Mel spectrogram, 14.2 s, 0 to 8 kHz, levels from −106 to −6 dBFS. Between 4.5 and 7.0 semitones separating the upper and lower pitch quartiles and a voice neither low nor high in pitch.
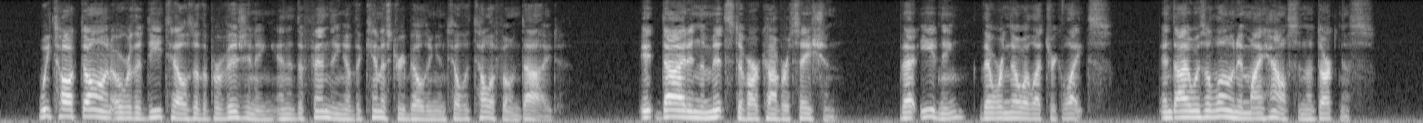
No: average, 4.8 semitones; low, 130 Hz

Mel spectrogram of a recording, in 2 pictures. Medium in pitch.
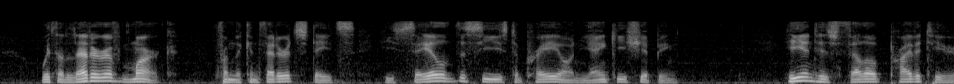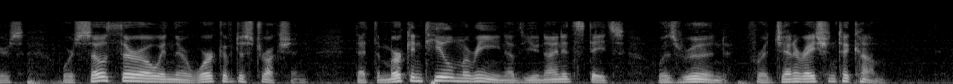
No: low, 115 Hz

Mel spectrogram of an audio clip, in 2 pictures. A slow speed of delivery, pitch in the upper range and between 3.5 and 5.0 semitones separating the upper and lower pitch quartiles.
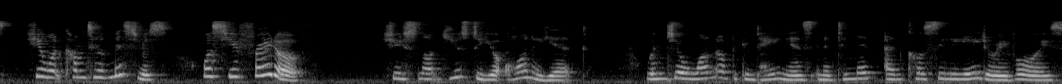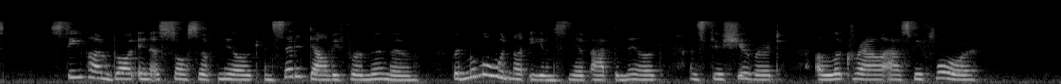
No: average, 165 wpm; high, 240 Hz; average, 4.0 semitones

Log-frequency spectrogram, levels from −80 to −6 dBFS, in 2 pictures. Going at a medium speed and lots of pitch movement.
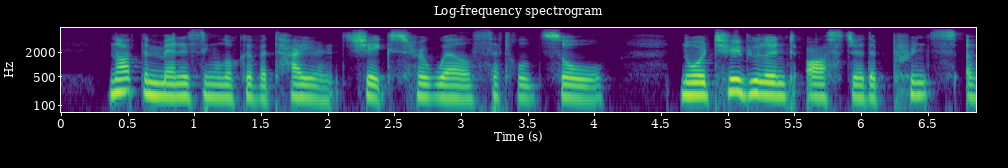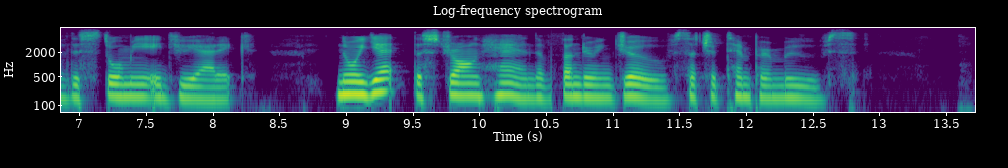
No: average, 145 wpm; narrow, 2.5 semitones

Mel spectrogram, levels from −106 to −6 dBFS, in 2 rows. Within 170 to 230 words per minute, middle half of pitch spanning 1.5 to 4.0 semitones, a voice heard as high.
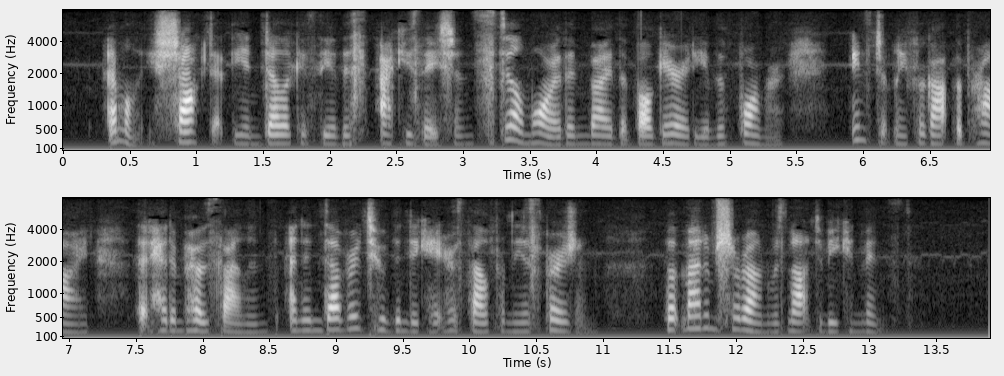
Yes: average, 175 wpm; average, 3.2 semitones; high, 195 Hz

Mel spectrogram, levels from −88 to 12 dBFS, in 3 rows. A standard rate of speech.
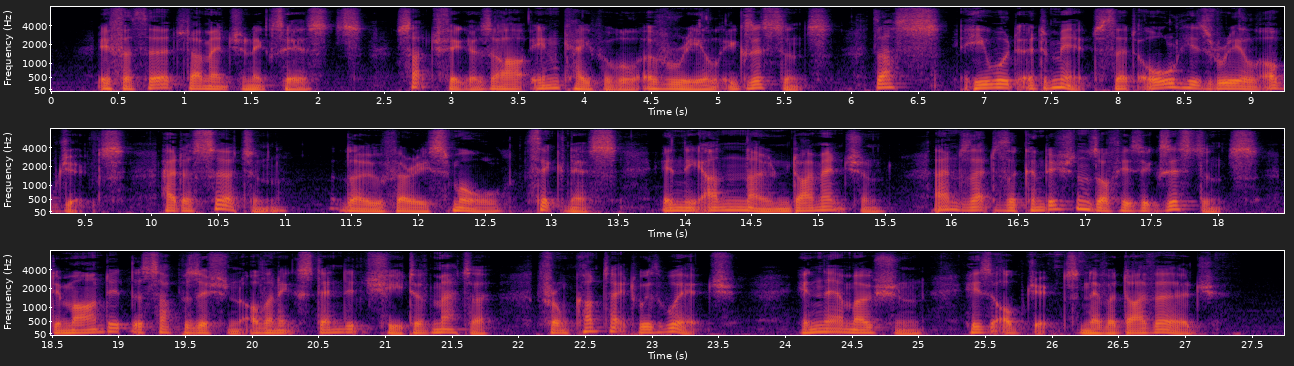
No: slow, 130 wpm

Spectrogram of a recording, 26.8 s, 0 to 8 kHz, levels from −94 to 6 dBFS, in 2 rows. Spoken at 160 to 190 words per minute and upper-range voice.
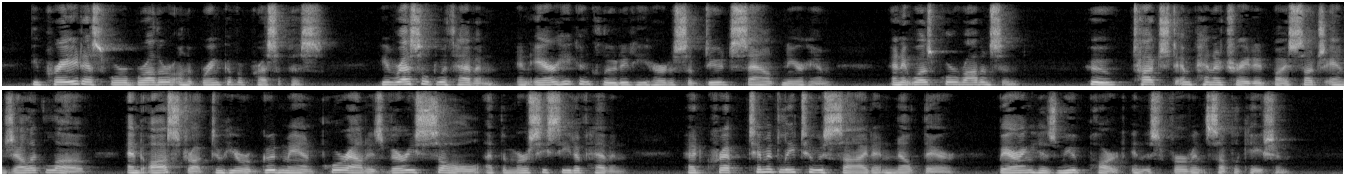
No: average, 170 wpm; medium, 180 Hz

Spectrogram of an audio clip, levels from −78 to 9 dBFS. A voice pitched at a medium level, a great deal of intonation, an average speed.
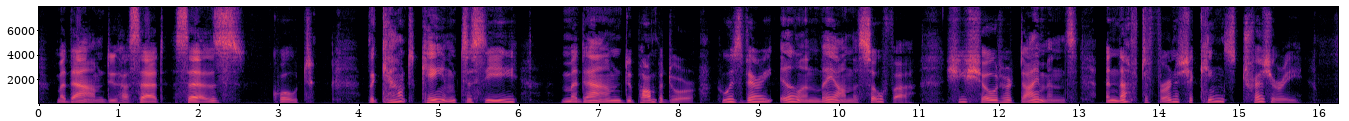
No: medium, 155 Hz; wide, 8.4 semitones; slow, 115 wpm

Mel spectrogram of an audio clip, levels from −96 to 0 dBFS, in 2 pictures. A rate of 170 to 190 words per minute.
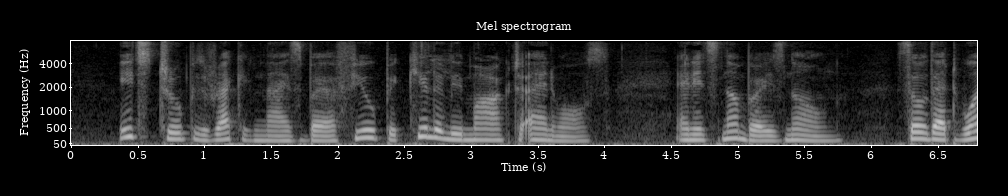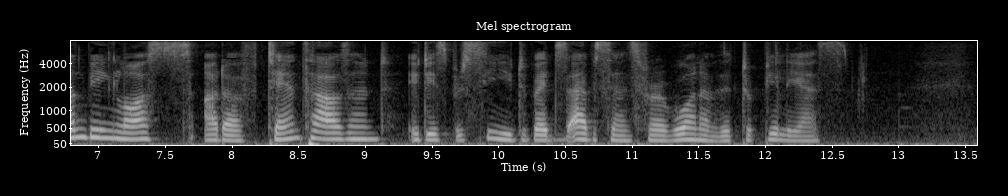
No: average, 155 wpm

